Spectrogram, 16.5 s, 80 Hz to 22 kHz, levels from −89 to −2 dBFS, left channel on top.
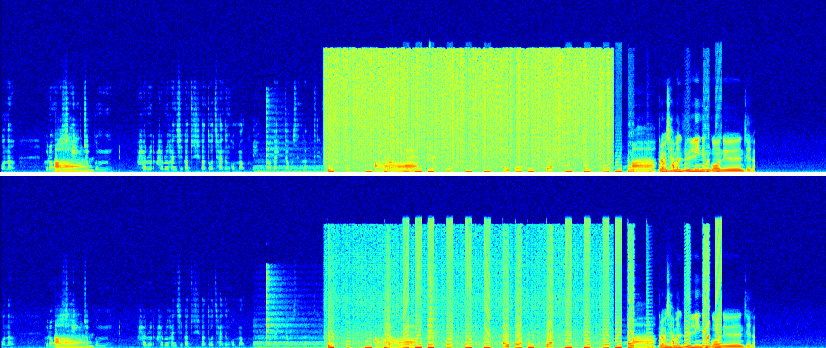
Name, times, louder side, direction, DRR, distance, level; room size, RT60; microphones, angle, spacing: voice 1, 0.0-2.2 2.7-10.0 10.3-12.5, left 6 dB, 45° left, 5.8 m, -44 dB
voice 2, 1.1-1.8 7.5-8.4 12.6-15.1, left 3 dB, 15° left, 0.3 m, -23 dB
sound 1, 5.0-12.8, right 2 dB, 35° right, 6.0 m, -40 dB
sound 2, 6.5-12.3, left 13 dB, 70° left, 1.1 m, -26 dB
sound 3, 6.5-7.0 7.3-14.4, right 5 dB, 65° right, 0.5 m, -22 dB
head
